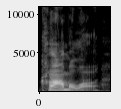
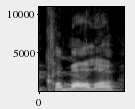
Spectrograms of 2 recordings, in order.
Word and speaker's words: Kamala: an Americanized version and some people call her Kamala well that's not the way that it is pronounced from the original that's the Americanized version some people say Kamala but I'm going to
